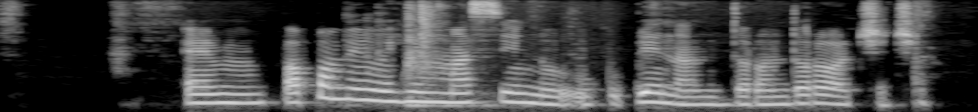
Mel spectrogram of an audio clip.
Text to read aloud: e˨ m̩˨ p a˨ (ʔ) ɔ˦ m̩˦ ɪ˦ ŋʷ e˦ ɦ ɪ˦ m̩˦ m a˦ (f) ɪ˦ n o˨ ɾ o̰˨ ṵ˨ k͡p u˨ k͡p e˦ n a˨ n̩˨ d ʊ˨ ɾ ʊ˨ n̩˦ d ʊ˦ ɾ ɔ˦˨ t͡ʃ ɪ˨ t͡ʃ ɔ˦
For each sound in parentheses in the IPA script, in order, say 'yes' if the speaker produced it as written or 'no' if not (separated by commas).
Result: no, no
